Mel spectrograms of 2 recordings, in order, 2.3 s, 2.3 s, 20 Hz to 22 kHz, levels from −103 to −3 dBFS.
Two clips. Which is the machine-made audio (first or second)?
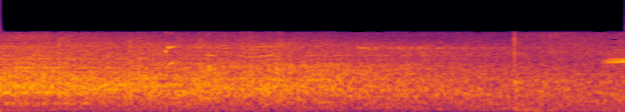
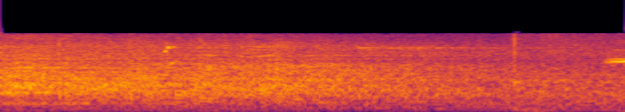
second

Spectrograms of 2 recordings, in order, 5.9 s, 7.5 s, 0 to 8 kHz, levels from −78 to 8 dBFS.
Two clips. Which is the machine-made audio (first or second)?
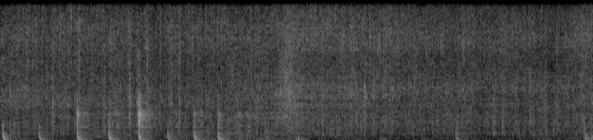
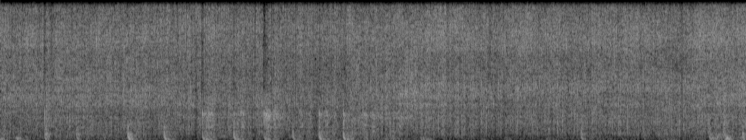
first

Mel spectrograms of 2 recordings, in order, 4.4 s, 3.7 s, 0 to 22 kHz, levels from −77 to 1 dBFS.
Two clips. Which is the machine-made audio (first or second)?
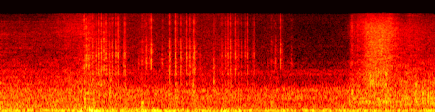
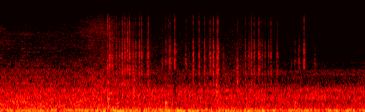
first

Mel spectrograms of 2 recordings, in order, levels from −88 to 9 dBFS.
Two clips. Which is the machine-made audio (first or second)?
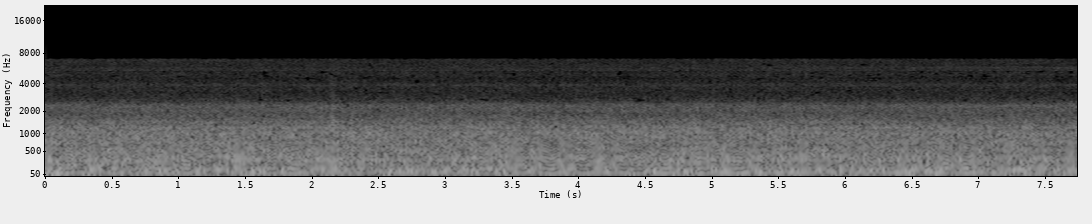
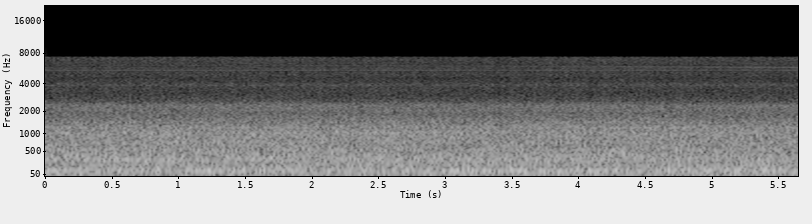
first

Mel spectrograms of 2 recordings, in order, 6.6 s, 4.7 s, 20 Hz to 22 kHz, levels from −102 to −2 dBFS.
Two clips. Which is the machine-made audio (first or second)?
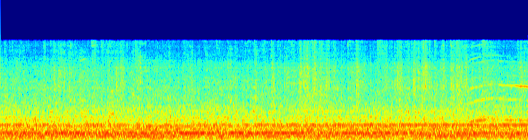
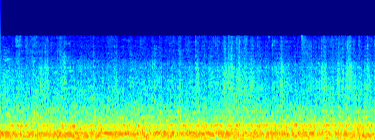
second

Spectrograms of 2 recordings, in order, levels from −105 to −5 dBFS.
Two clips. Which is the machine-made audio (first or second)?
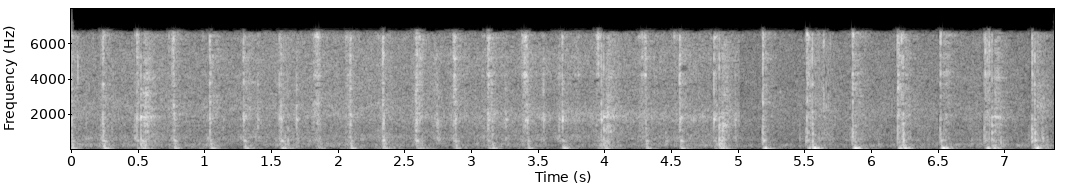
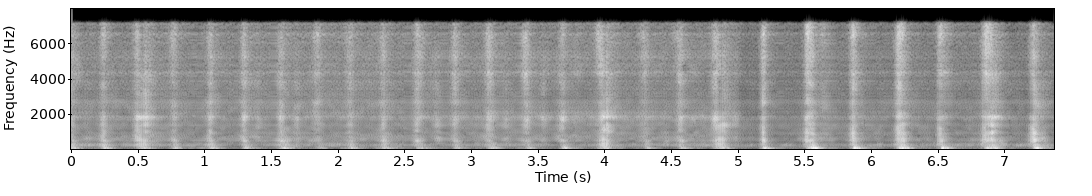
second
